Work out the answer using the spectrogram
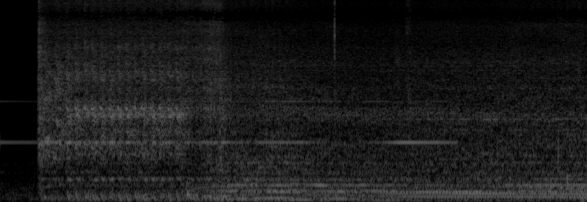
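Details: Intrepid right after fuel filter replacement, pump relay back in and fuel pressure built up: brief crank, then the engine catches cleanly and settles into a steady, even idle with no misses or knocks; healthy start.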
